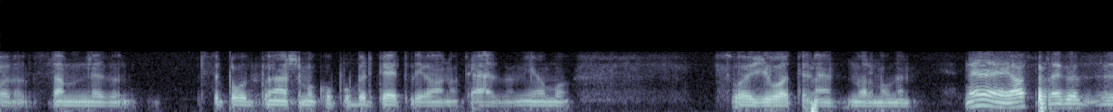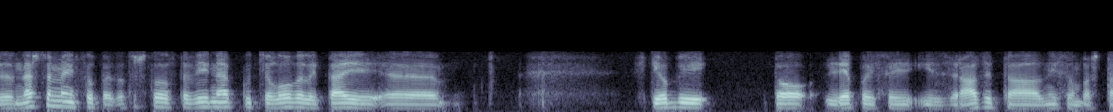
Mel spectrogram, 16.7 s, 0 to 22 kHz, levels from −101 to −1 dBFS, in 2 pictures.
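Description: Speech that sounds buzzy and gravelly throughout, with nothing above about 3.4 kHz and little below 200 Hz. This is the GSM full-rate codec, which rebuilds the voice from a vocal-tract model driven by coarse, regularly spaced pulses, as at 13 kbps. Three brief bursts of squawking, popping and gargling also break through, at 3.52 to 3.66 s (between "kao pubertetli ono" and "ja znam imamo"), 6.02 to 6.13 s, and 7.79 to 7.89 s (just before "e nešto je meni"). These are GSM bit errors: corrupted filter, pitch or gain values distort the spectrum and level over what sounds like a handful of frames each time.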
